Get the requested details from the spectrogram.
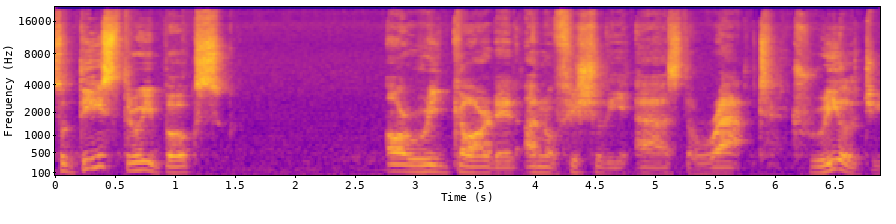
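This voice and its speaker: With a Japanese accent, a man speaks at a very slow pace in a fairly low pitch with lively intonation. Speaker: book reviewer. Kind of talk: casual book review monologue.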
